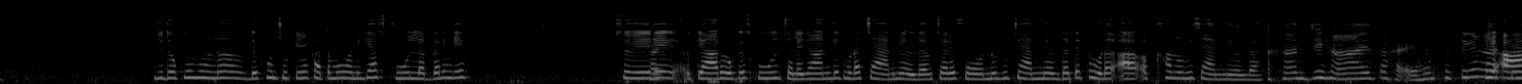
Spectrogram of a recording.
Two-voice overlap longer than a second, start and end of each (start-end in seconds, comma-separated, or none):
none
